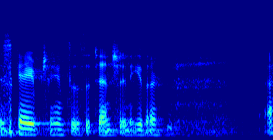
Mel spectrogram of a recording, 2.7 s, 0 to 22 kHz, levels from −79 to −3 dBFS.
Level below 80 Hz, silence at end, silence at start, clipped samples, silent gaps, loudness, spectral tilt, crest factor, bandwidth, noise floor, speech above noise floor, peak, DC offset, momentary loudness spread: under -90 dBFS; 0 s; 0 s; under 0.1%; none; -45 LUFS; -4 dB/octave; 20 dB; 9.6 kHz; -69 dBFS; 23 dB; -26 dBFS; under 0.1%; 21 LU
